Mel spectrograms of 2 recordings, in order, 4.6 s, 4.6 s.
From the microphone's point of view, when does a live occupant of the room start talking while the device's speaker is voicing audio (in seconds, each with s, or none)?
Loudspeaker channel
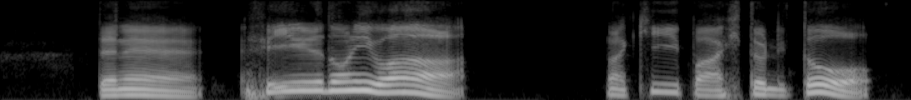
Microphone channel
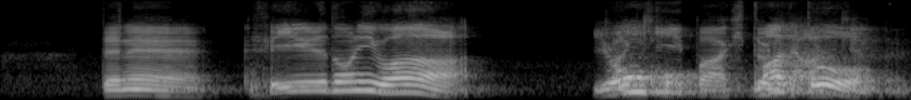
3.0 s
